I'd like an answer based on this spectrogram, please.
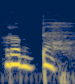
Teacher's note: پر اظہار خاشیہ خواہوی خاشیہ ربہ یہاں پر رکیں گے تو ہا کو ساکن کریں گے تو ہا کی آواز غائب نہ ہو کلیئر آئے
